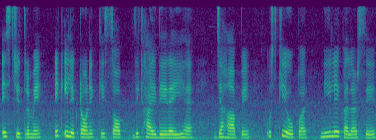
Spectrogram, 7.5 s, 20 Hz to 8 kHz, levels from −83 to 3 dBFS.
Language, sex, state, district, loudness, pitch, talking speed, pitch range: Hindi, female, Bihar, Kaimur, -17 LUFS, 195 Hz, 145 wpm, 185-210 Hz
